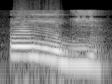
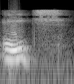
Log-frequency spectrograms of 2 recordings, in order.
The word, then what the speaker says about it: age: the ends of words be sure to keep the voicing going throughout the whole word age it's not H it's age with a voiced ending College postage stage pledge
